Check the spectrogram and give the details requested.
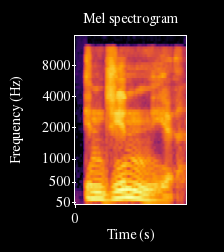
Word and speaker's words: engineer: work as an engineer the stress we have three syllables here I'll show you in g so we have three syllables here stress which one should we stress it is engineer.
